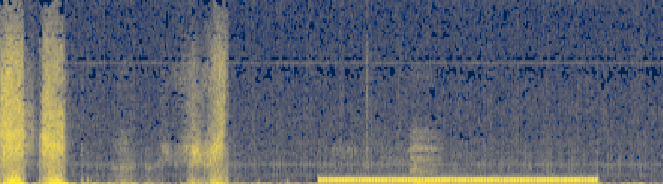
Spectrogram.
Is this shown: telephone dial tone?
yes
